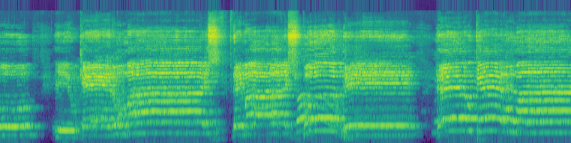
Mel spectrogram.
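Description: A man singing a slow hymn unaccompanied into a microphone, long held notes in phrases broken by short pauses for breath.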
